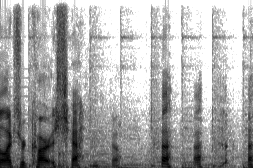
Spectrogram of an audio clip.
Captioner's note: laughing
